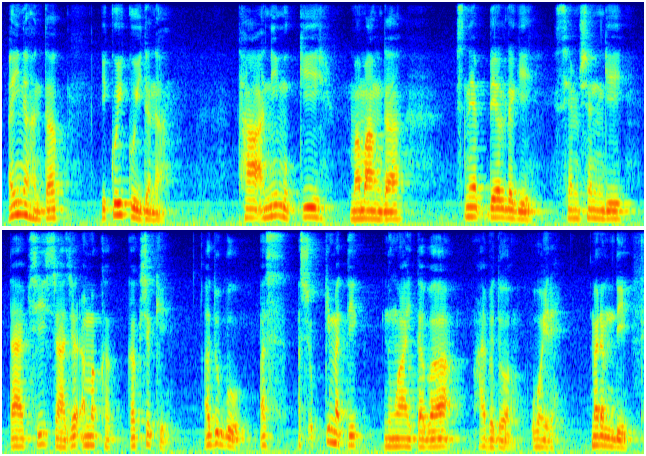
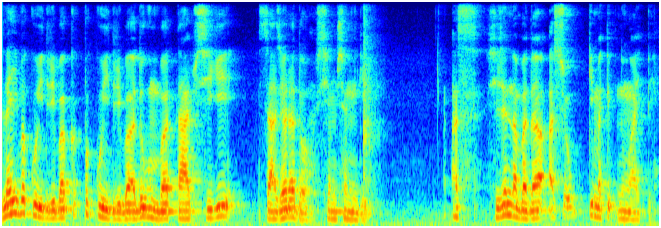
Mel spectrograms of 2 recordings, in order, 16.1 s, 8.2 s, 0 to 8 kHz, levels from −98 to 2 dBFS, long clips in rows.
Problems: background sounds at intervals, background conversations at intervals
